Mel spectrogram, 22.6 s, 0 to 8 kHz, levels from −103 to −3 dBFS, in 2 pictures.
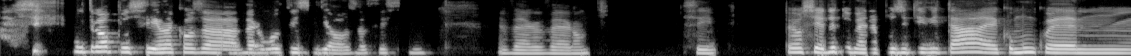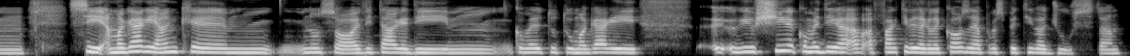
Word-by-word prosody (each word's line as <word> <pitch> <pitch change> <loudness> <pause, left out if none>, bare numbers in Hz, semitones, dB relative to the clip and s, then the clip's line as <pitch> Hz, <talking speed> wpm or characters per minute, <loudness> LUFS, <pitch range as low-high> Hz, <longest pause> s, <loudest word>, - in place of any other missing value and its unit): s 295 - -2 0.3
purtroppo 250 -1 +4
sì, 225 -1 0
è 200 - +6
una 210 0 +3
cosa 210 -2 +1 0.2
davvero 195 0 -2
molto 205 +2 -2
insidiosa, 180 -3 -4
sì, 190 +1 -10
sì, 190 0 -22 0.9
è - - -11
vero, 170 -1 -5
è - - -9
vero. 165 0 -6 0.9
Sì, 175 -2 -5 0.7
però 225 -1 +1
sì, 220 +2 +2
hai 205 - +5
detto 235 +1 +1
bene, 200 -1 +2
la 190 - -3
positività 210 +2 +1
è 200 -1 0
comunque 205 -2 +2
mhmm, 185 -1 -2 0.4
sì, 240 -4 +3
magari 250 +4 +5
anche, 230 -2 +2
mhmm, 205 -2 0 0.3
non 215 +1 +1
so, 200 -3 -1
evitare 205 +1 +1
di, 195 0 +1
mhmm, 190 0 -5
come 215 -1 -1
hai 215 - +3
detto 210 0 -6
tu, 210 0 -2
magari, 205 0 +1 0.8
uhm, 425 -2 0
uhm, - - +1
riuscire 245 +5 +2
come 250 -1 +2
dire 245 0 +3
a 215 -2 0
a 210 0 -5
farti 230 +3 -3
vedere 215 -2 +4
le 205 0 0
cose 240 0 -1
nella 210 -2 0
prospettiva 205 0 -3
giusta. 180 0 -8
205 Hz, 145 wpm, -23 LUFS, 195-225 Hz, 0.9 s, è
